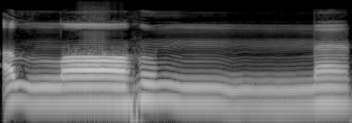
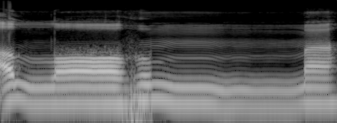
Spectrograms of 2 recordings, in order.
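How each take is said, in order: Both takes have the same delivery.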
